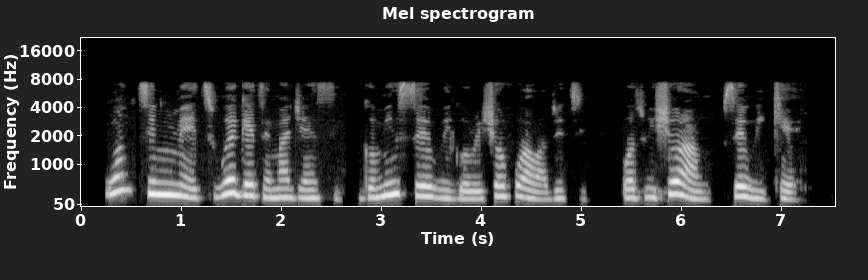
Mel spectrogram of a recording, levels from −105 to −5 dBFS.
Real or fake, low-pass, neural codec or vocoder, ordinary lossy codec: real; 7.2 kHz; none; none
